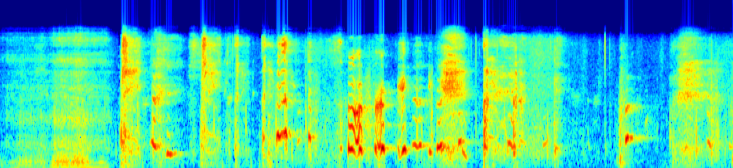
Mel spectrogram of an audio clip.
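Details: Person snoring while someone plugs their nose: irregular snorts and choked, gasping breath bursts as nasal airflow is blocked, interrupting the snoring.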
